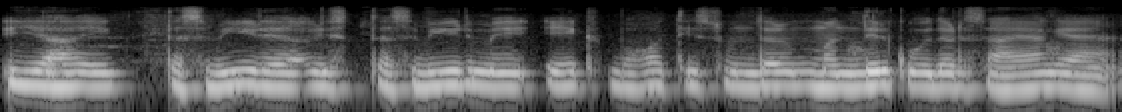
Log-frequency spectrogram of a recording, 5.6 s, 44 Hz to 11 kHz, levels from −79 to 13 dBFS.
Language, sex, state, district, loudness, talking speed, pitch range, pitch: Hindi, female, Uttar Pradesh, Hamirpur, -16 LUFS, 180 wpm, 150-160 Hz, 155 Hz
